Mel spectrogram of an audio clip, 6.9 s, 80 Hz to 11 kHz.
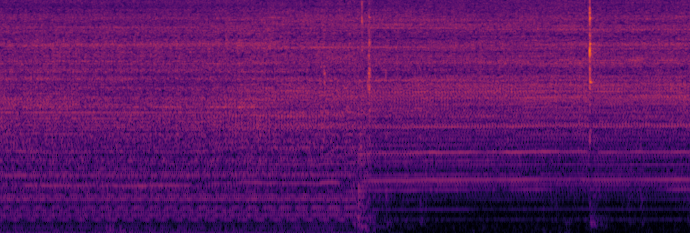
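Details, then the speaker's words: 2001 Freightliner bus conversion with 24-valve Cummins diesel, after fuel filter change, bleeding at the loosened 17mm supply line from the filter canister: steady starter cranking about 3.5 s, no firing, then cuts out; no-start from air in the fuel system, until fuel appears. "And when fuel starts coming out of there, we need to close it. I just bumped the starter. One more time."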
